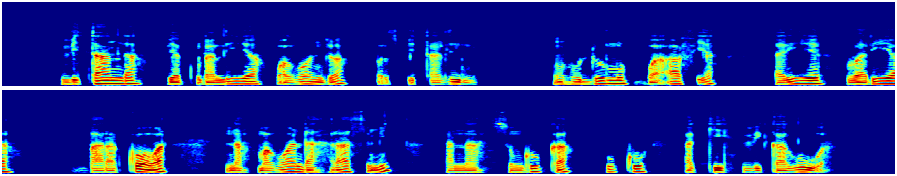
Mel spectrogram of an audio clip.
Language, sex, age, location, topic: Swahili, male, 25-35, Kisii, health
